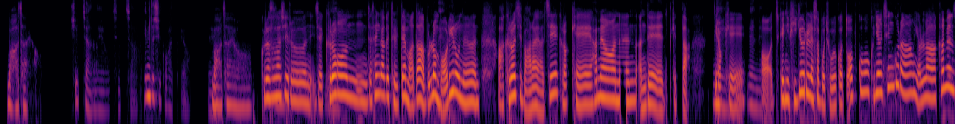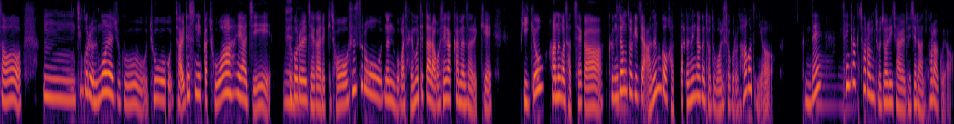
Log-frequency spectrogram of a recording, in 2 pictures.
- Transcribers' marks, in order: other background noise; tapping
- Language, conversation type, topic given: Korean, advice, 성공한 친구를 보면 제 가치가 떨어진다고 느끼는데, 어떻게 하면 좋을까요?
